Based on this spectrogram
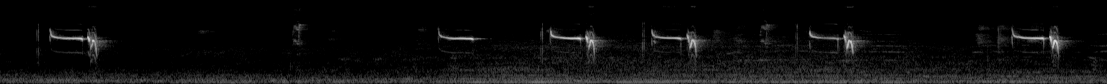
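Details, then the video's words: Prinia song used to provoke other prinias: loud, high whistled phrases, each a sharp downward-bending note with a buzzy tail, repeated in bursts after a quiet gap, over a faint low hum. "Prenjak gacor!!! Pancingan untuk burung prenjak bahan"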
